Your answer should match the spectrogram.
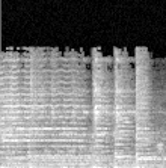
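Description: Live band playing: electric guitar, drums and brass horns together in sustained chords, with a couple of sharp drum or cymbal hits about a second and a half in.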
